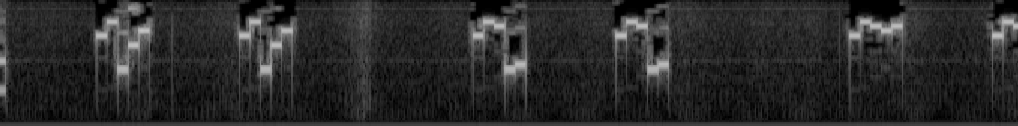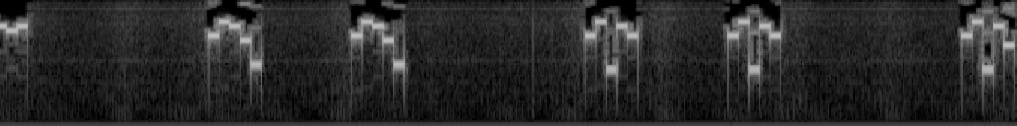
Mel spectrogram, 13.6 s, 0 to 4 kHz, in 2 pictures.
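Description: Five-tone selective call (ZVEI), heard as quick runs of five tones, tones of about 70 ms. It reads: 88169 88169 88012 88012 88090 88090 88072 88072 88108 88108 88106
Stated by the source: ZVEI five-tone call 88352 received by SDR.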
